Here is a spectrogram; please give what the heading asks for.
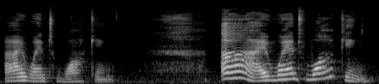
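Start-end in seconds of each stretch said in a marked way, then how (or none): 2.2-3.7 higher, brighter storybook voice; lively read-aloud for little ones; reading to a toddler. Shown as a demonstration. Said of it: "repeated line, livelier take".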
